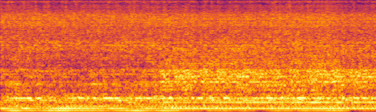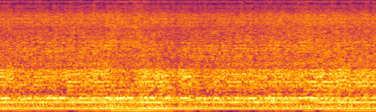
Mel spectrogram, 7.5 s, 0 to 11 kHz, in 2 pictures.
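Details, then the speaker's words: Whirlpool washer with E1/F9 error codes: drain pump gives a steady, low, rough, strained drone as water exits the hose. The pump filter is clogged. "listen for the pump it does sound like it's pumping you can hear the water coming out the hose"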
